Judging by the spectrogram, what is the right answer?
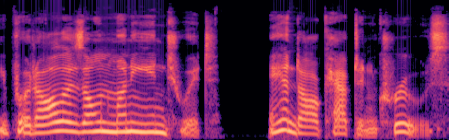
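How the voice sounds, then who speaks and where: A woman puts on a raspy character voice with a fairly high pitch at a moderate pace. The recording is very clean and dry, close with no echo and a silent background. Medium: read story. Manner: brusque, dry, uninterested.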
